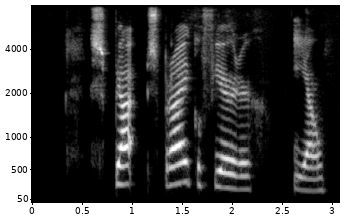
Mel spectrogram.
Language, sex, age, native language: Icelandic, female, 10, Icelandic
